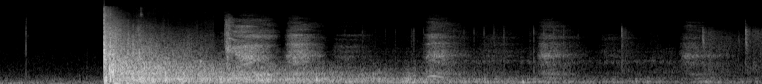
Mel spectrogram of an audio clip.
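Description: A sudden, very loud bang about a second in, its rumbling tail dying away over several seconds, with several shorter hissing bursts on top as it fades.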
